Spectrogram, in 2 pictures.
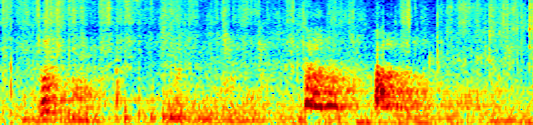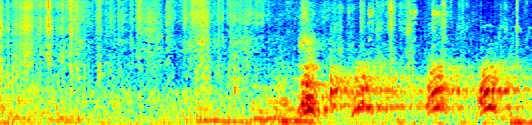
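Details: Belgian Malinois puppies, eight weeks old, at play in the snow, giving brief high yips and squeaky growls in small bursts, with soft scuffling and crunching between them.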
